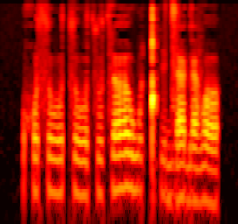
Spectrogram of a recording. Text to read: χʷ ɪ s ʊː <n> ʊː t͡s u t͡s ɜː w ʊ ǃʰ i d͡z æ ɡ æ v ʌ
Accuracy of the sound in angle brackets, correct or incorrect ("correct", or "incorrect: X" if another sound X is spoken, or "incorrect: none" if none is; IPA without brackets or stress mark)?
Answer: incorrect: t͡s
